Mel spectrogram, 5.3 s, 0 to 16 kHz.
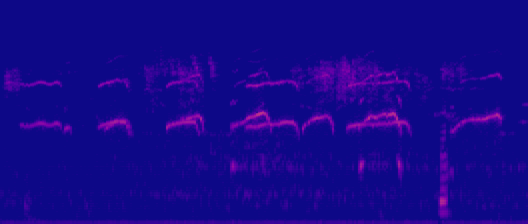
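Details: At the nest, a peregrine falcon male looks after the females, 19:40 on 23-05-21: a series of clear, arched whistled notes with overtones, repeated roughly every half second, one brief knock.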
